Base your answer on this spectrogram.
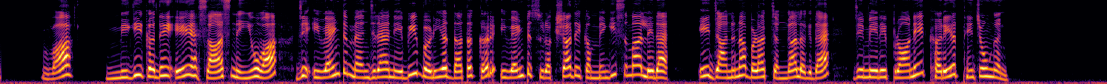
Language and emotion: Dogri, surprised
